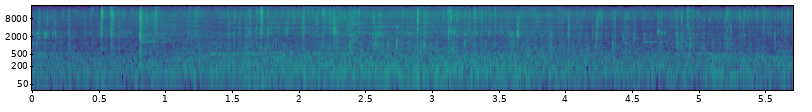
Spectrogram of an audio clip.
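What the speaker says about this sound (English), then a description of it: "break the egg directly in the pan over the potato" Eggs cracked into a pan over potatoes for Parsi-style papeta par eeda fry with a steady close sizzle and crackle, small pops and scraping ticks scattered throughout.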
